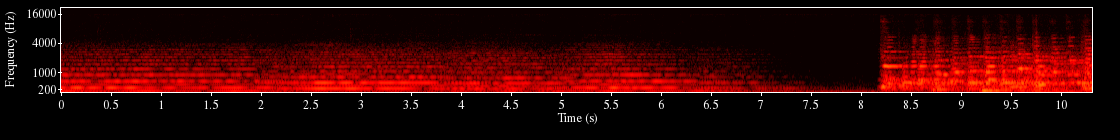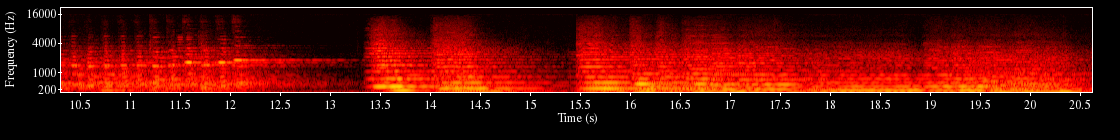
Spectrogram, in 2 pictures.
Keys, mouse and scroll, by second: 1.4 click, 2.2 scroll down 1, 2.9 scroll down 1, 3.8 scroll down 1, 4.9 scroll down 1, 5.9 scroll down 1, 10.2 scroll down 1, 10.3-20.6 drag.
